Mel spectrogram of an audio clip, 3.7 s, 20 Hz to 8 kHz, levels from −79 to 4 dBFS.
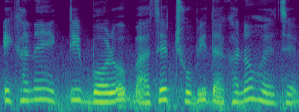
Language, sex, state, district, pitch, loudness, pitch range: Bengali, female, West Bengal, Kolkata, 220 Hz, -15 LUFS, 205-240 Hz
